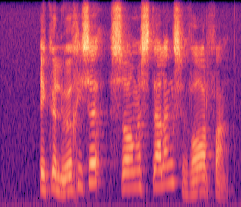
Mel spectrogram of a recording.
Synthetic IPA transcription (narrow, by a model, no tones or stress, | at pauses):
ekuluəχisəsɑːməstæləŋsvɑːrfɐ̰n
